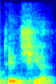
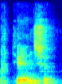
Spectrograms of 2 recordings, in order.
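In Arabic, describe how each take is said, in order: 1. تُنطق النهاية كأصوات منفصلة t-i-a. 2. تُنطق النهاية كصوت واحد 'shal'. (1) "ما تقولش عليها potential" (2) "اسمها potential"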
